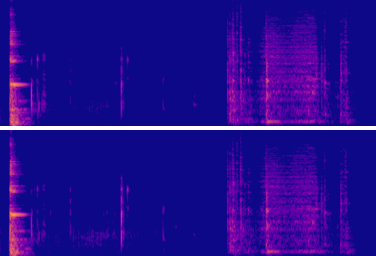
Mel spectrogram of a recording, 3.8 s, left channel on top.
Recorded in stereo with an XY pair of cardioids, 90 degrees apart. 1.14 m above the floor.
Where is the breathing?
No breathing in this recording.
